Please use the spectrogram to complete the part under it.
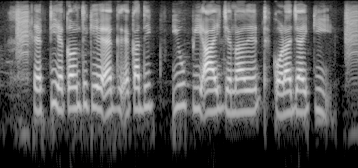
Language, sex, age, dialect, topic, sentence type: Bengali, female, 18-24, Jharkhandi, banking, question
